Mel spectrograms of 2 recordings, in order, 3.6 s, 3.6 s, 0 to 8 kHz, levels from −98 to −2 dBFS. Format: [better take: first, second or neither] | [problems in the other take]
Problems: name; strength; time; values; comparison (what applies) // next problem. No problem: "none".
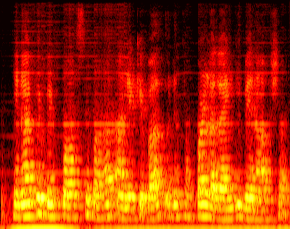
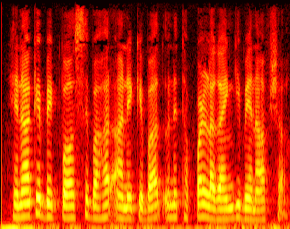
second | noise reduction (neural separator model SepFormer DNS4)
